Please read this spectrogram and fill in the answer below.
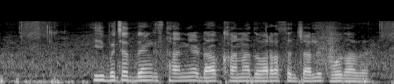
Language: Bhojpuri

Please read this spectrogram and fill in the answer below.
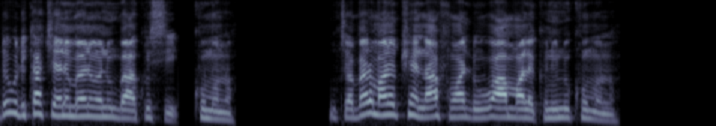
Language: Akan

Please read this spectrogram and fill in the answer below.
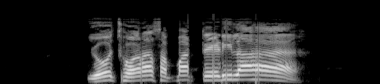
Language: Sansi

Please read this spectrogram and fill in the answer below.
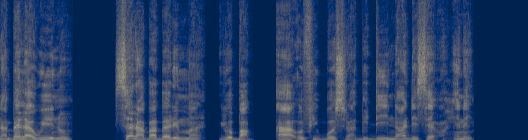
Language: Akan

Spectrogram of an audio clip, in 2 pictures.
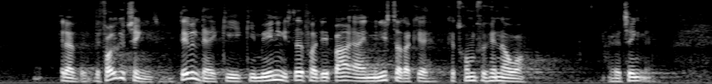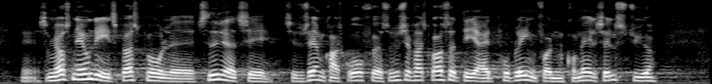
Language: Danish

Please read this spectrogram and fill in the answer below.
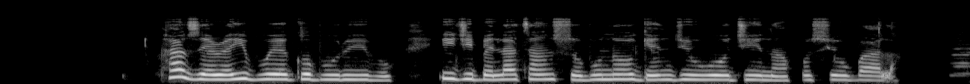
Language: Igbo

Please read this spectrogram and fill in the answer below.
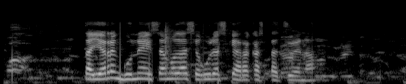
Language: Basque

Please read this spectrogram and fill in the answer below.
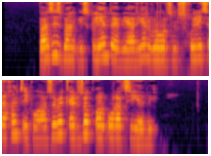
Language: Georgian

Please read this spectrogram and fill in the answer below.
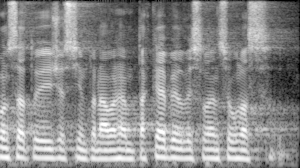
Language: Czech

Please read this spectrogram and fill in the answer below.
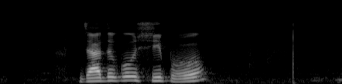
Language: Nepali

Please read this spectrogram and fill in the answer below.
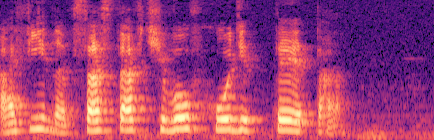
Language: Russian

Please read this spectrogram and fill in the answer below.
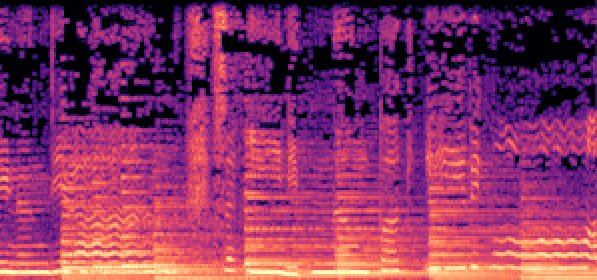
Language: Filipino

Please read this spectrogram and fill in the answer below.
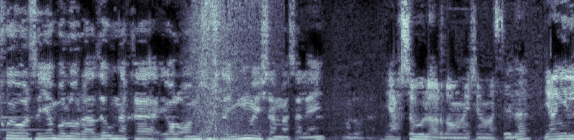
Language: Turkish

